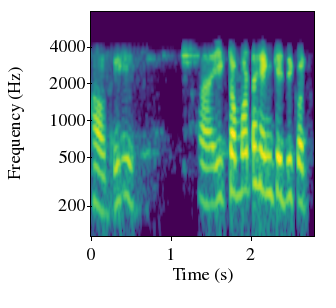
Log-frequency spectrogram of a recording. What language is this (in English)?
Kannada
